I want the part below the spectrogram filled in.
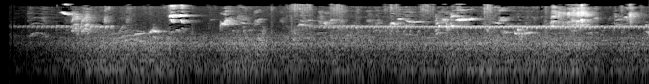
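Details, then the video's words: Barn swallows (Hirundo rustica) give quick, high twittering chirps, several per second, over a steady thin whine and a broad rushing background noise. "Hirundo rustica - ДЕРЕВЕНСКАЯ ЛАСТОЧКА"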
